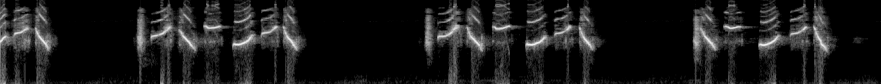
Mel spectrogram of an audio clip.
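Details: Oriental magpie-robin repeating a short phrase of quick, high, chirpy whistles with downward and upward sweeps, delivered in three similar bursts of about a second and a half each, separated by brief pauses.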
